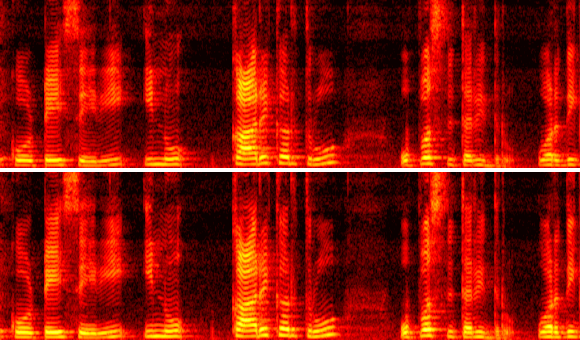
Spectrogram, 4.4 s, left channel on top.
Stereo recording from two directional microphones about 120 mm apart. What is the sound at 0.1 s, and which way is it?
A woman's voice, 25° right (ahead or behind).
